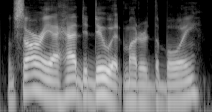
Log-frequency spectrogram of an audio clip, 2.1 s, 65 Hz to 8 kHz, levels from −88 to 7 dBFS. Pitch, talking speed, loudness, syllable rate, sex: 120 Hz, 285 wpm, -15 LUFS, 6.9 syllables/s, male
